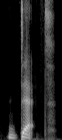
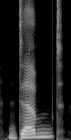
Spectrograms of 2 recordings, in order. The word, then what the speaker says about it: debt: Number 11, debt. The B is silent, so not debt, but debt.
